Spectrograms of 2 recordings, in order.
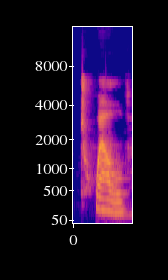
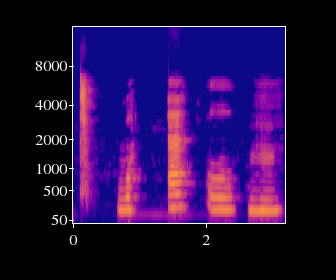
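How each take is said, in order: First: Said in the usual way. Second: TWELVE split into five separate sounds; t... w... eh... l... v, each on its own; sounded out phonemes. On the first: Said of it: "put those sounds into a word". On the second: Shown as a demonstration. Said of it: "say the sounds in the word".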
